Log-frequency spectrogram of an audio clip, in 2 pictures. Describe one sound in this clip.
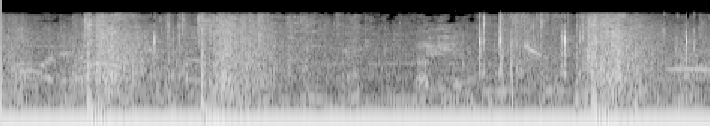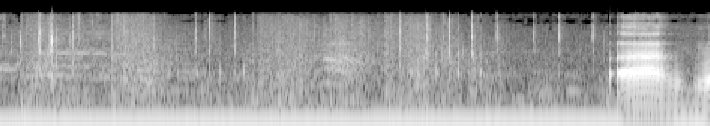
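Gunshots fire in rapid bursts.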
